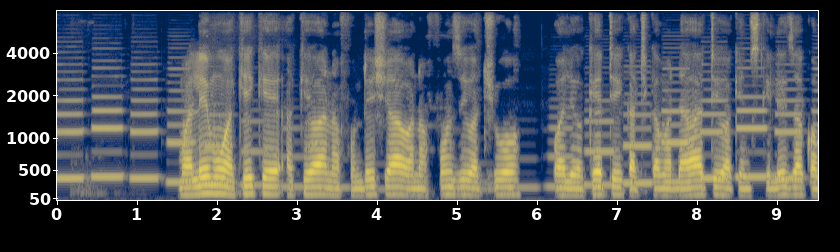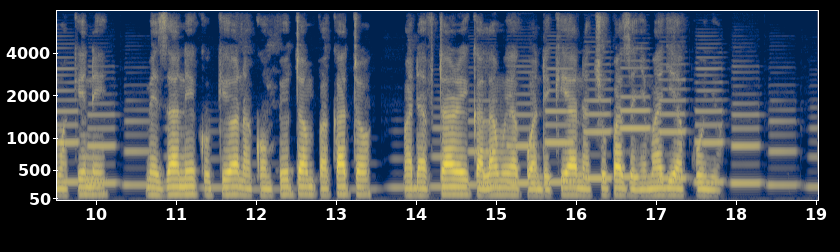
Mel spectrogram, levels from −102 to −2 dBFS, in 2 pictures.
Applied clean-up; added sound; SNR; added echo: none; Wind instrument, woodwind instrument; 12 dB; none.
